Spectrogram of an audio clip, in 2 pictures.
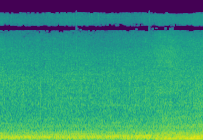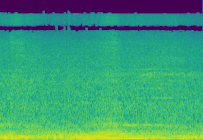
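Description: A motorbike passes close by on a wet road.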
